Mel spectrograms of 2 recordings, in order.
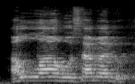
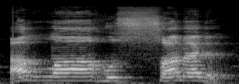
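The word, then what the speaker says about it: ٱللَّهُ ٱلصَّمَدُ: If you read it light, Allahu samad is wrong. It sounds like you saying sin as this. Allahu samad. Allahu samad.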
